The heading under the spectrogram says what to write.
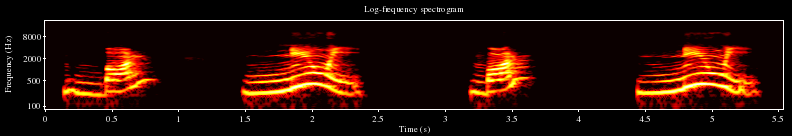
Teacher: This last T is not to be pronounced.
